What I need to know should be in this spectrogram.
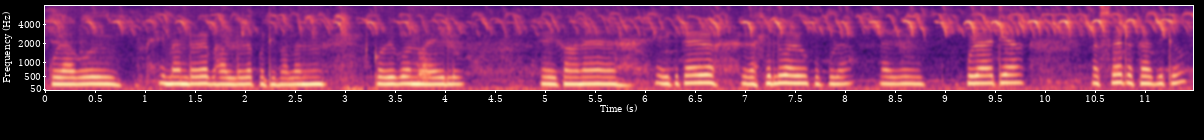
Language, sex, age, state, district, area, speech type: Assamese, female, 30-45, Assam, Sivasagar, rural, spontaneous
